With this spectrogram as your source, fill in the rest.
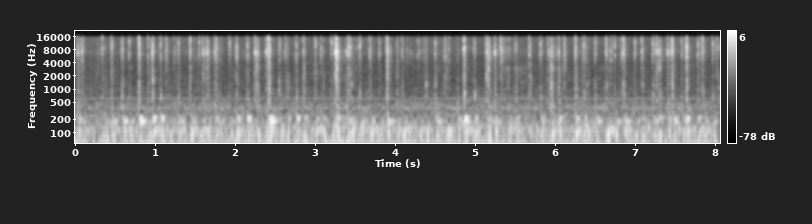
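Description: Both hands type steadily with their fingertips on the black plastic chiclet keys of a silver Acer laptop resting on a desk. The result is a fast, continuous stream of short, crisp key clicks that die away almost instantly. A steady low hum runs underneath.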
